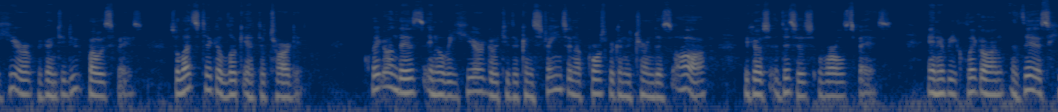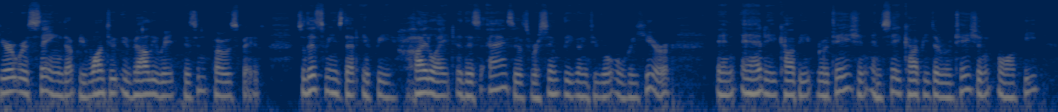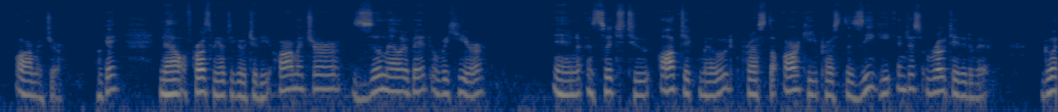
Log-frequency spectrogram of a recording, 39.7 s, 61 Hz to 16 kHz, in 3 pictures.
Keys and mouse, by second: 0.1 click, 3.3 shift+middle click, 4.9 right click, 6.5 click, 8.5 click, 10.6 shift+middle click, 12.2 right click, 13.8 click, 18.4 right click, 20.7 click, 22.1 click, 23.3 click, 24.5 click, 26.6 click, 29.2 click, 30.3 shift+middle click, 31.7 middle click, 32.7 shift+middle click, 34.3 click, 36.4 r, 37.2 z, 38.7 click.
